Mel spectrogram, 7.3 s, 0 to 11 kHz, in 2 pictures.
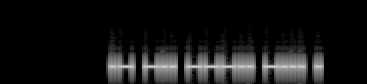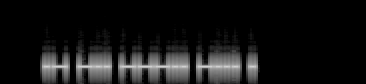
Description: Morse code, heard as a keyed tone, about 28 wpm, 700 Hz. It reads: AD8BE AD8BE
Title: USA Call Signs - 5 Characters - Repeated 2x - 28wpm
